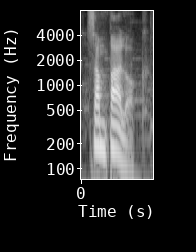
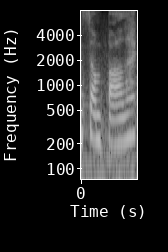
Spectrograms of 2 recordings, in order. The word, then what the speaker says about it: Sampaloc: to you either but it's pronounced sampaloc is i could just get a ride at that bus stop it's boring out there let me drive you where do you live over in sampalak anyway you can't expect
